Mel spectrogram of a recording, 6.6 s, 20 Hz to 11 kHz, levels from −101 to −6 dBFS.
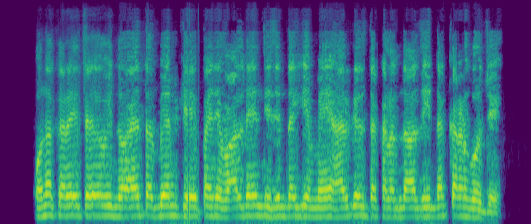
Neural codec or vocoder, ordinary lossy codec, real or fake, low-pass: vocoder, 44.1 kHz, 128 mel bands every 512 samples, BigVGAN v2; Opus, 16 kbps; fake; 9.9 kHz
